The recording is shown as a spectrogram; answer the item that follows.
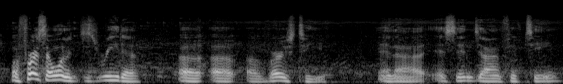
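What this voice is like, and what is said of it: Slightly cranky, worn voice. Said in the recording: “I had dialysis today. My voice is a little cranky.”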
